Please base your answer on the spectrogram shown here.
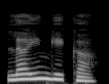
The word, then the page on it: ಲಂಗಿಗ: langiga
